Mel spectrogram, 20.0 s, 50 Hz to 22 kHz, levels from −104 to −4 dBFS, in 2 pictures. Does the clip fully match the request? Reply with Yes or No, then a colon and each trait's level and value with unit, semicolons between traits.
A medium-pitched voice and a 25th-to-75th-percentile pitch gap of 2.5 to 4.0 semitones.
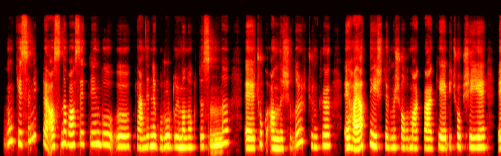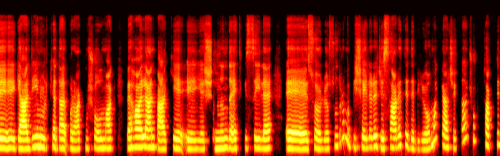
No: high, 220 Hz; average, 3.4 semitones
